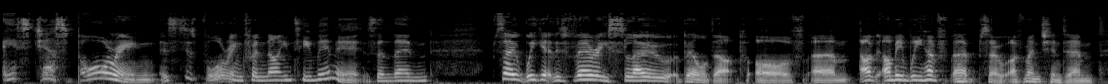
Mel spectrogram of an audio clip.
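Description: A man's voice: high-pitched, wildly swooping pitch, unhurried, a little mellow. A man co-hosting a film podcast in casual discussion, talking hesitantly, often interrupting himself and rambling.

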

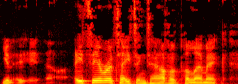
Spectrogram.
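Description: Man, halting and amused. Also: mid-range voice, big pitch swings. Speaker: film podcast co-host. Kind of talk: casual film discussion.

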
